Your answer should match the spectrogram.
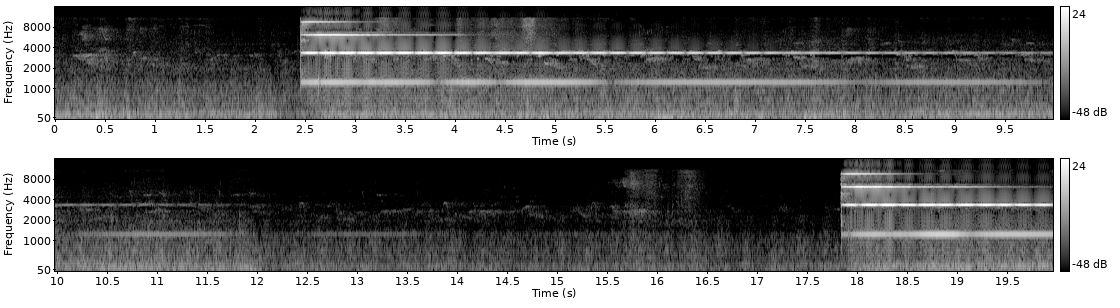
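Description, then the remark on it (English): A meditation bell is struck, its bright ringing tone lingering and slowly fading for about ten seconds, then struck a second time near the end, over a faint low background hum. “And I'll ring the bell several times.”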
